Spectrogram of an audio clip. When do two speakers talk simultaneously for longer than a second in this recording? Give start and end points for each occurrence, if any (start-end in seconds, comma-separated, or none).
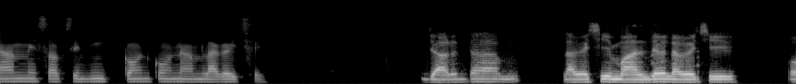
none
